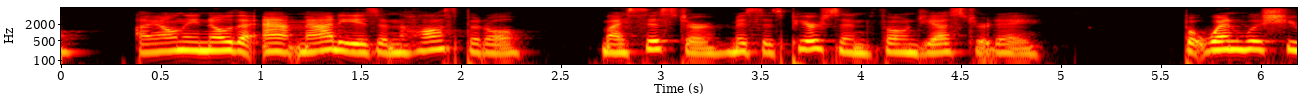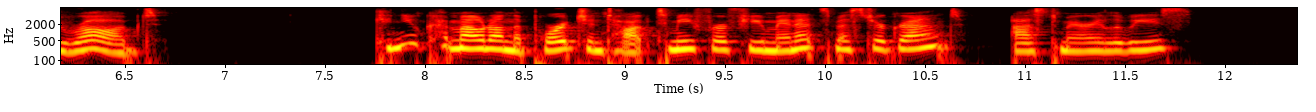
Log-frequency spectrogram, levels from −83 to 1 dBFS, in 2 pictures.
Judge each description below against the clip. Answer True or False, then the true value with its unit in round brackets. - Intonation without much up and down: False (3.6 semitones)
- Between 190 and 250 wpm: True (200 wpm)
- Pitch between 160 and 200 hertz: False (225 Hz)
